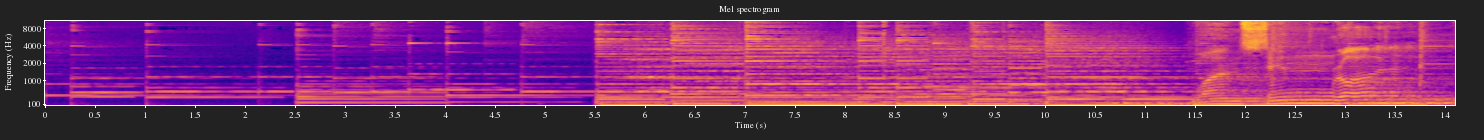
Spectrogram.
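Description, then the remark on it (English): A gentle instrumental intro to a Christmas carol: a sparse, chiming melody of sustained notes, then a fuller, louder arrangement swells in partway through and carries on warmly. No voices are heard. “Let's listen to some music.”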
